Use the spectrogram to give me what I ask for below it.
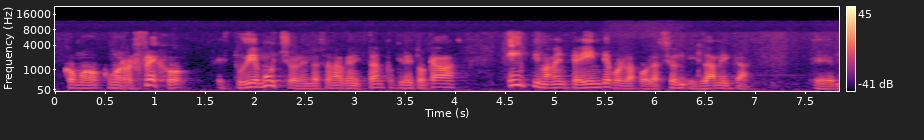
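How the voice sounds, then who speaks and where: A man's voice: fairly low pitch, a little mellow, highs cut off, slight background noise. A man as a guest analyst, explaining in an emphatic, professorial way with frequent hesitations. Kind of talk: lecturing analysis on a talk show.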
